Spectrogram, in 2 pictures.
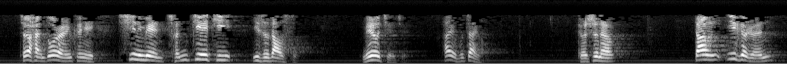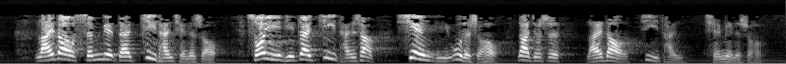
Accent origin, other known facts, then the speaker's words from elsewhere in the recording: China; 我们中国人说破镜难重圆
